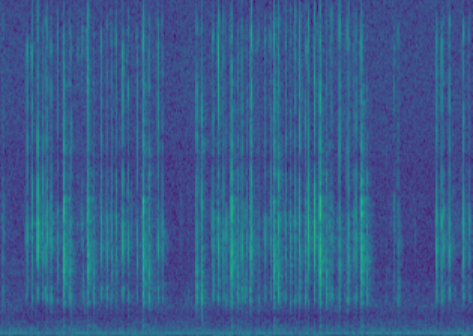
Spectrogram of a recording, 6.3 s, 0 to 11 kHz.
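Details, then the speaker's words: Mechanical keyboard switches lubed with a T2+T3 mix of Brazilian laser-printer fuser film sleeve grease, a possible Krytox replacement; fast, even, soft, consistent typing clacks with no scratch or ping, smooth and well lubed. "alright guys I think we did find a replacement it feels like it was lubed"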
